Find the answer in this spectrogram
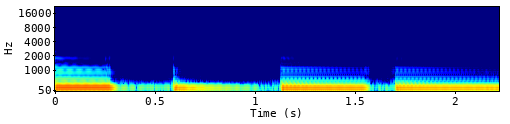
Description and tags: recording by me for sound example for my course.
bcl means loop because in french loop is "boucle" so bcl
bass, loop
